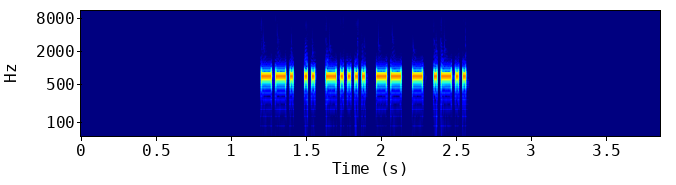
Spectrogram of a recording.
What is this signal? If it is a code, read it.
Morse code, heard as a keyed tone, about 53 wpm, 700 Hz. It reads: GI6MTL
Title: DXCC-100 Call Signs - 6 Characters - Repeated 3x - 50wpm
